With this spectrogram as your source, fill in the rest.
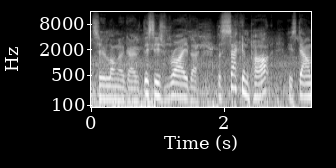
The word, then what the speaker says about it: Ryther: This is Rhither, although I pronounced it Rhither in an episode of the Parish Notice Board not too long ago. This is Rhither.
